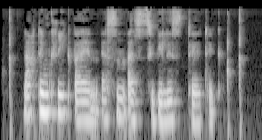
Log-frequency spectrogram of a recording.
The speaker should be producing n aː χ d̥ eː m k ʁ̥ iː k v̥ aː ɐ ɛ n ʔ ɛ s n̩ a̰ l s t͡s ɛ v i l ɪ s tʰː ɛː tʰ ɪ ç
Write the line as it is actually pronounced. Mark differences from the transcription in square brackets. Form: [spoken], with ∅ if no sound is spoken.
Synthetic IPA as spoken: n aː χ d̥ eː m k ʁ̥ iː k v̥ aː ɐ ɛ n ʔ ɛ s n̩ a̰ l s t͡s [i] v i l ɪ s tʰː ɛː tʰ ɪ ç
